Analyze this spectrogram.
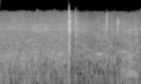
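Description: A wooden bat cracks as it hits a baseball.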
